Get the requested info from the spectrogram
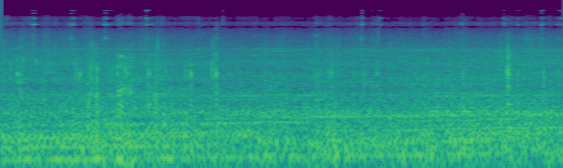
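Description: A car's engine and cabin, heard from inside while it drives over desert sand: a steady low drone with light rattling clicks, and the deepest part of the drone drops away about halfway through.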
